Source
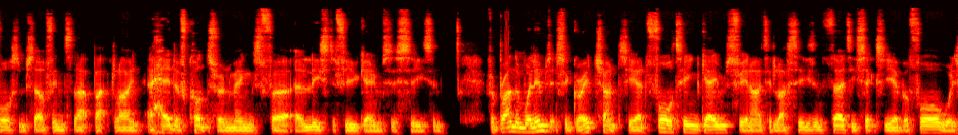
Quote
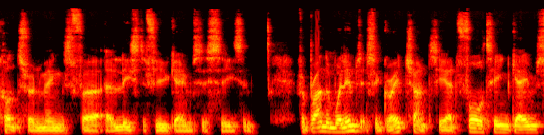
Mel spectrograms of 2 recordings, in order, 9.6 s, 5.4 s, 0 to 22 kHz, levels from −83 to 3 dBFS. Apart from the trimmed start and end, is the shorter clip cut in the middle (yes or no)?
no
